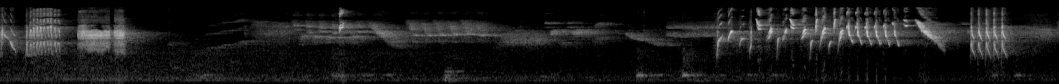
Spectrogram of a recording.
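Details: European goldfinch song mixing short loud chirps, softer drawn-out buzzy and warbled tones, and finally a fast, loud run of repeated tinkling notes.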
